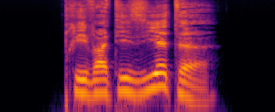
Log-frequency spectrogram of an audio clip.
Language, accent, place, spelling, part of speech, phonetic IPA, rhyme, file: German, Germany, Berlin, privatisierte, adjective / verb, [pʁivatiˈziːɐ̯tə], -iːɐ̯tə, De-privatisierte.ogg
- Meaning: inflection of privatisieren: 1. first/third-person singular preterite 2. first/third-person singular subjunctive II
